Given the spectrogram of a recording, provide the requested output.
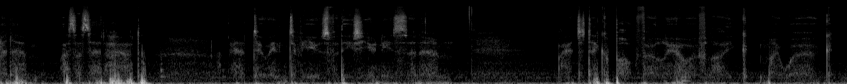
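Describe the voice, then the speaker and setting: A man whispering at a moderate pace, with long, frequent pauses, big swings in loudness, and noticeable background noise. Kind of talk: casual talk to camera. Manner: casual, chatty, rambling.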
